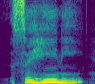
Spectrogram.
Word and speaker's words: Sohini: Sahini, have I pronounced your name correctly?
